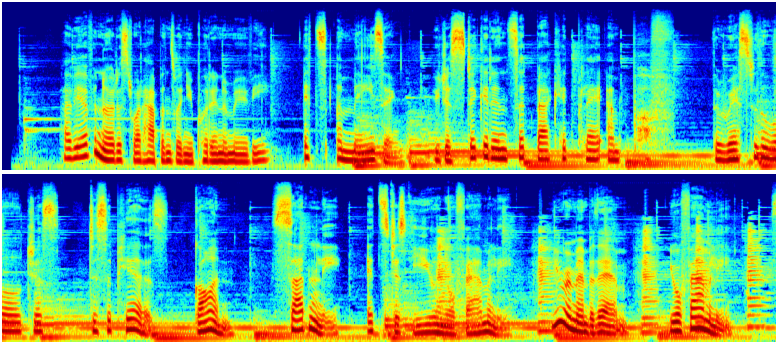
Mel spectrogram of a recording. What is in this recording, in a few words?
Conversational ads; Sara Lee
